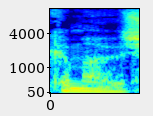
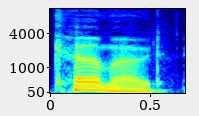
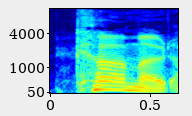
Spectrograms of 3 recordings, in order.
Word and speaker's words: Kermode: How do you pronounce it? – Kermode. – Kermode.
